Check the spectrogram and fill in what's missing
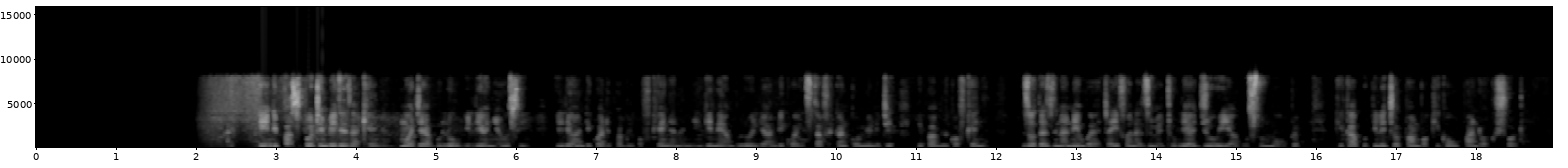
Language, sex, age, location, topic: Swahili, male, 18-24, Kisumu, government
